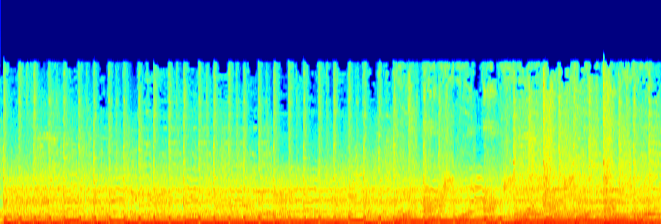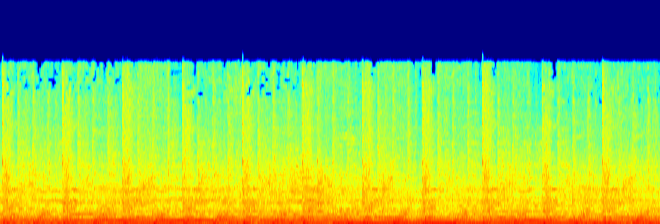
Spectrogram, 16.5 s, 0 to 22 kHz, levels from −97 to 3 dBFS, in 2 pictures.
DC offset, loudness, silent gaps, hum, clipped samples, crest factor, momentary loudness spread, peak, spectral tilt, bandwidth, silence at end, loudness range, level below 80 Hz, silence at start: under 0.1%; -14 LUFS; none; none; under 0.1%; 10 dB; 2 LU; -2 dBFS; -5 dB/octave; 16.5 kHz; 0 s; 2 LU; -18 dBFS; 0 s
